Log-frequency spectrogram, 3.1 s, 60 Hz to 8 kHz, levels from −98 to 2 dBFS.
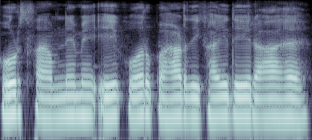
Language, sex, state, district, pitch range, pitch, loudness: Hindi, male, Jharkhand, Ranchi, 130-140 Hz, 135 Hz, -16 LUFS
